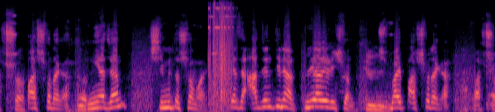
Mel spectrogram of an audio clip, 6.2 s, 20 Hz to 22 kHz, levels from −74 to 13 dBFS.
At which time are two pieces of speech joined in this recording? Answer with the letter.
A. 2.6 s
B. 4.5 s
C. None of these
A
